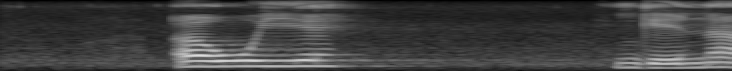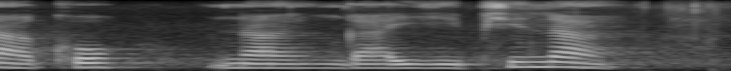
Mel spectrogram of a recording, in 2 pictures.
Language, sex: Xhosa, female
